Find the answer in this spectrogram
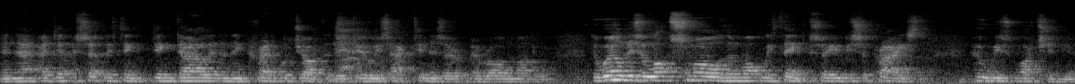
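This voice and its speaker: A man with a Yorkshire accent speaks at a moderate pace in a fairly high voice, his pitch varying in an ordinary way. Noticeable background noise and audible room echo surround him. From northern England (Yorkshire). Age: 50s. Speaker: birder and guest speaker. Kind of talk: public talk.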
